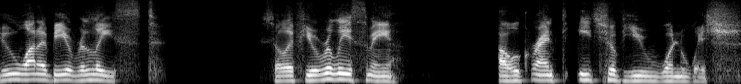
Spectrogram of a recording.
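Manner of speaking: powerful, imposing bound genie voice. Voicing a chained djinn speaking to the players; chained djinn voice. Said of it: "He is a djinn. Okay. He is a very tall blue djinn who he definitely looks a lot more older and more powerful than regular djinn. / The chains are attached to manacles binding a large, imposing figure".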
